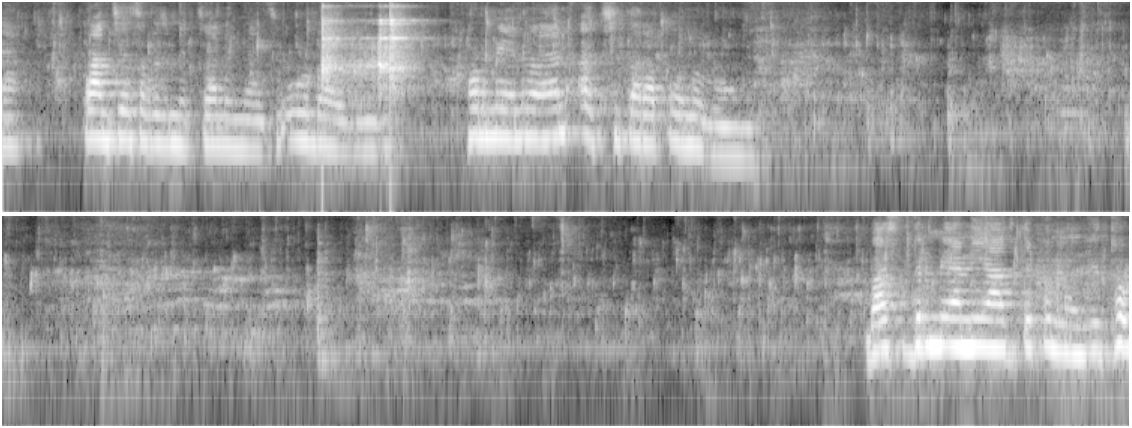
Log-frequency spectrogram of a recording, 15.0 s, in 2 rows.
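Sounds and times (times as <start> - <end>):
meat sizzling and bubbling: 0.0 - 15.0
spoon scraping and tapping pan: 2.1 - 2.9.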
